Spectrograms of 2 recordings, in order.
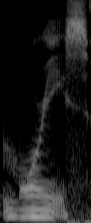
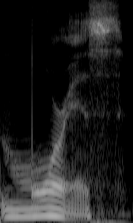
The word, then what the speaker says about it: Maurice: Yeah, I believe that most Americans would pronounce the name Maurice. However, they all pronounced it Morris. The way that Americans would pronounce the name Morris.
